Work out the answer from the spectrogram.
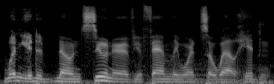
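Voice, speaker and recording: A cruel reptilian kobold bully hisses out insults and threats, as a man reads him in a storybook. The voice has a bright, sharp edge and sits a little high and thin, with a faint hiss behind it. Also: fast talker, close to an everyday voice. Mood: mocking. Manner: hissing, insulting, menacing. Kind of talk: audiobook character voice.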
